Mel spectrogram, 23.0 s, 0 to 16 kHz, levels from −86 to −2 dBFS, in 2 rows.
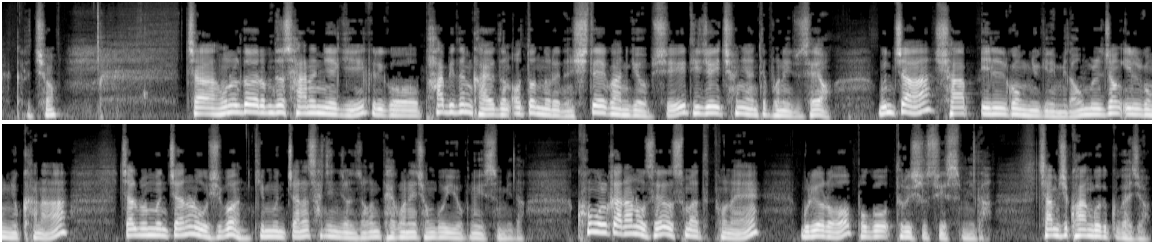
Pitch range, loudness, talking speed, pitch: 110-155 Hz, -15 LUFS, 305 characters per minute, 130 Hz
